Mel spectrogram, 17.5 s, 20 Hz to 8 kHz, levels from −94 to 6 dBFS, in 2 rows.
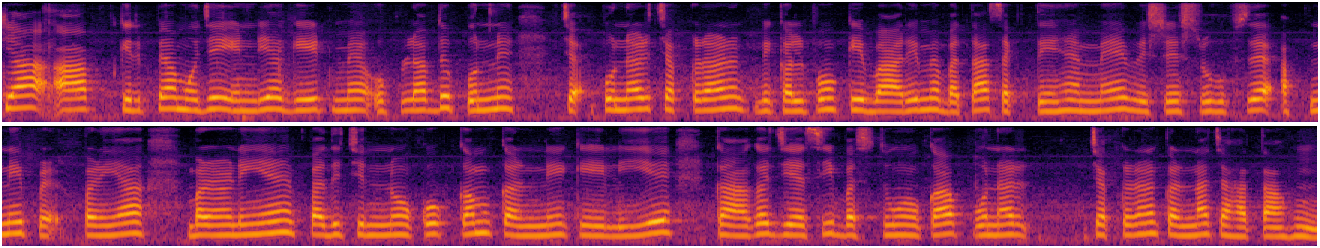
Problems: background sounds at intervals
